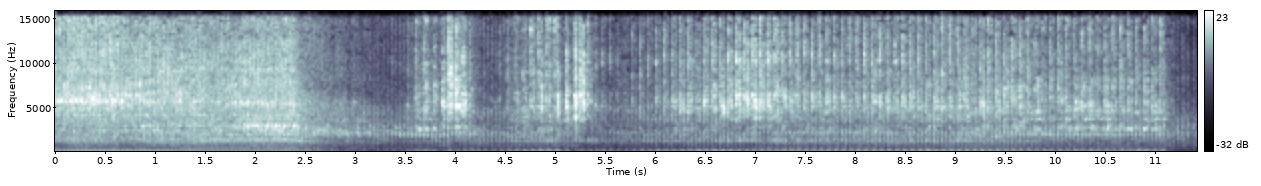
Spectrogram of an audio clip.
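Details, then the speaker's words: Engine on fresh oil, new filter and new plugs, carb cleaned a few weeks earlier, nearly out of fuel: steady, even firing at about four beats a second with a smooth hum and no knocks or misses. Normal running. "like I said she runs pretty damn good runs smooth"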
